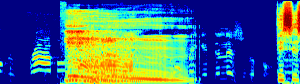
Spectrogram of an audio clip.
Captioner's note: hmmmmmmmmm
